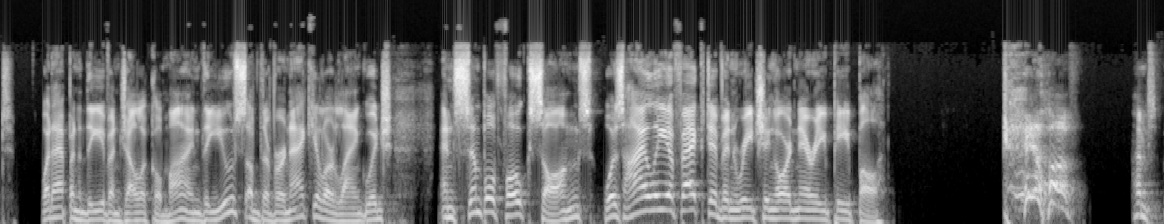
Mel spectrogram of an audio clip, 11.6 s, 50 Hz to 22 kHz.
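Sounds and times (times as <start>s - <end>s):
speech: 0.4s - 8.9s, 10.4s - 11.6s
loud throat clearing with gravelly rasp: 10.0s - 10.8s.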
